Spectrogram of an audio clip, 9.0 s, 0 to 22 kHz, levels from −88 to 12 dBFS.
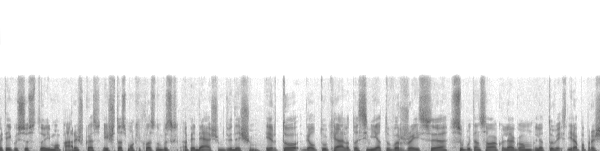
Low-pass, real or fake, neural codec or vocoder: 10.8 kHz; real; none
